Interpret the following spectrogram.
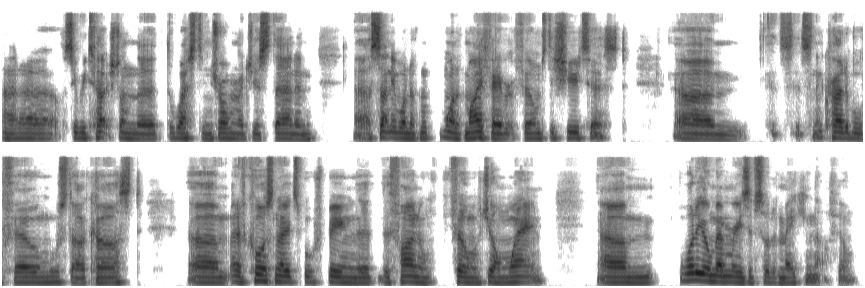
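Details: Adult male speaker; normal voice.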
